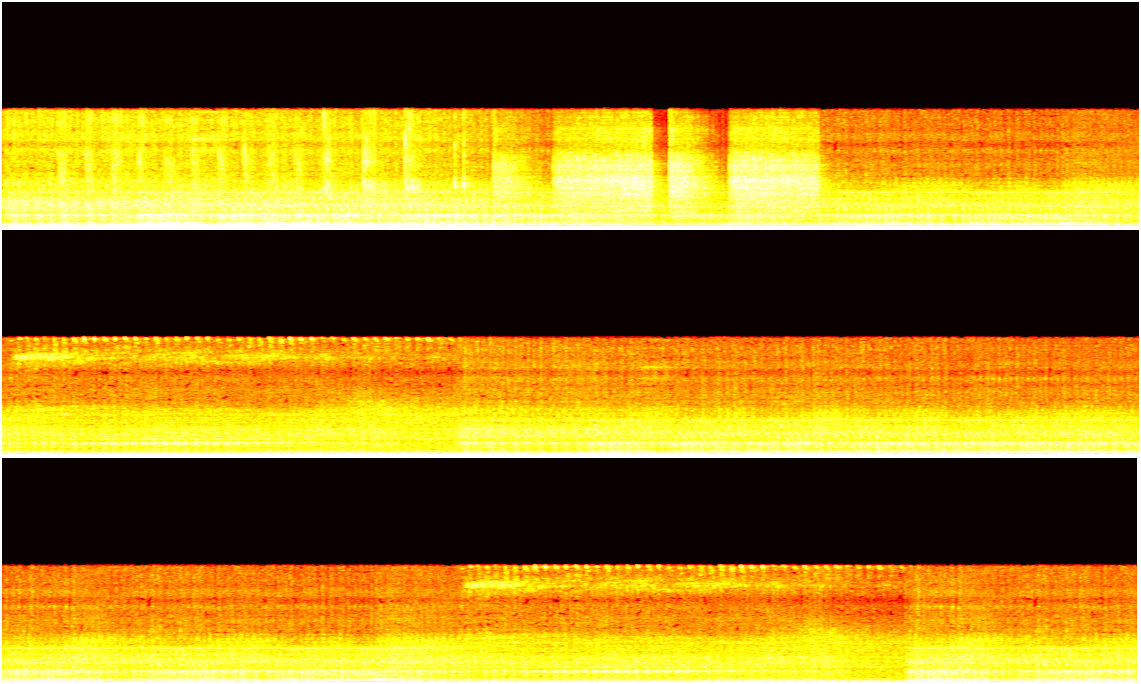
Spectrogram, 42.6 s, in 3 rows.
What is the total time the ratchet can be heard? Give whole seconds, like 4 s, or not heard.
10 s.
